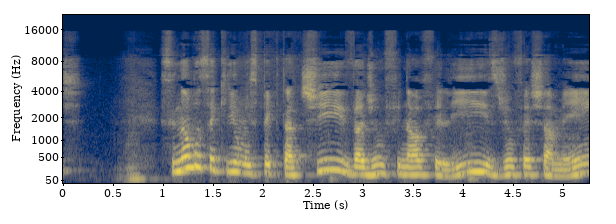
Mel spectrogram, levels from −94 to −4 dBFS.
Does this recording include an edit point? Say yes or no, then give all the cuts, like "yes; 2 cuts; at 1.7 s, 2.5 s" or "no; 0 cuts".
no; 0 cuts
